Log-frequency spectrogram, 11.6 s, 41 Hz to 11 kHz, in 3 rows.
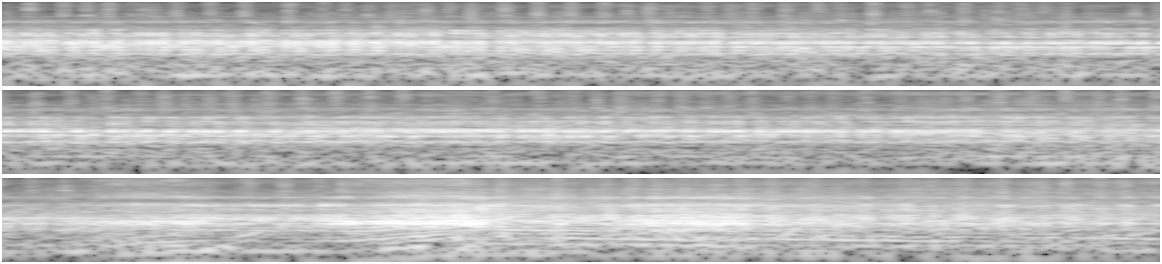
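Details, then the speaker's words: Tohatsu 5 (or Chinese equivalent) two-stroke outboard after reinstalling the lower gearbox: buzzy even idle at a fast steady beat, with a small rev rise near the end. Normal running; cooling water should come from the tell-tale hole. "Запускаем мотор. Если все было сделано правильно, то после запуска с контрольного отверстия пойдет вода."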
